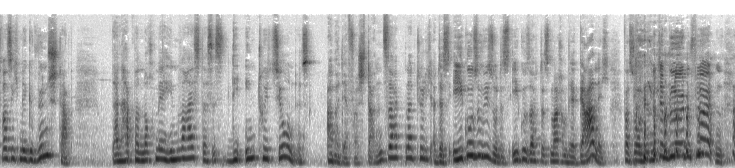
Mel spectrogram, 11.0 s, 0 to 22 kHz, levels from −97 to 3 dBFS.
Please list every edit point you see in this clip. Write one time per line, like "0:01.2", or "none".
none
